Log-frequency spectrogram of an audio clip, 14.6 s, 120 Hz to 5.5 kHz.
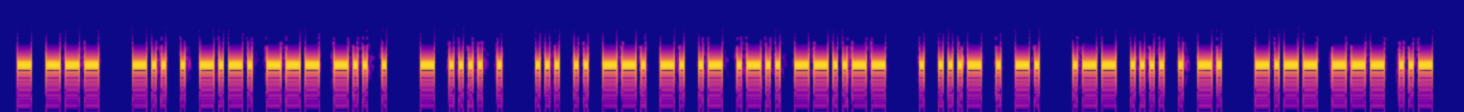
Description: Morse code, heard as a keyed tone, about 25 wpm, 600 Hz. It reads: TO DECODE THE SIGNAL, EVEN WHEN YOU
